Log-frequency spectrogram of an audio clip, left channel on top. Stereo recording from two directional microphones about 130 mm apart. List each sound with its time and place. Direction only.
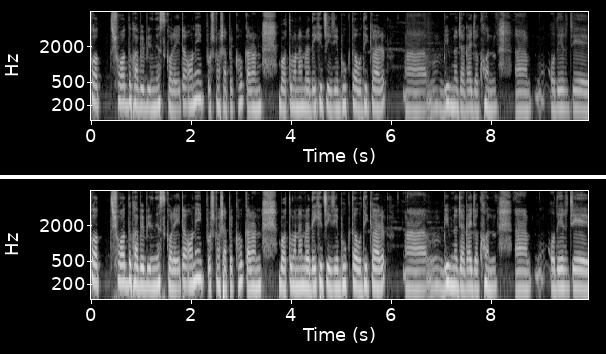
0.0 s speech: 35° right (ahead or behind)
